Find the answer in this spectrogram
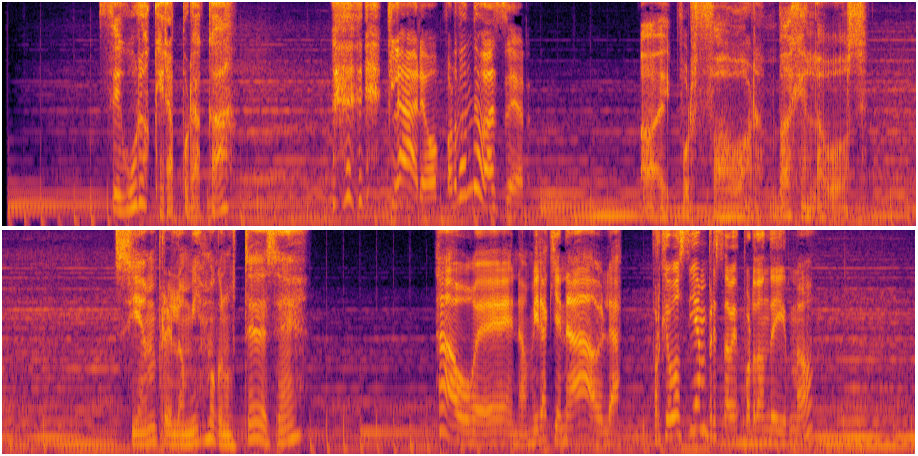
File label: Versatilidad Personajes Versatile Characters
